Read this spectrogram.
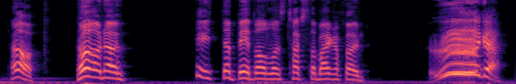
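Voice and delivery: loud, high panicked yelp; alarmed cry. Real, not acted. Bottle touches microphone.

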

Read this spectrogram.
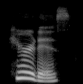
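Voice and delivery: ordinary delivery

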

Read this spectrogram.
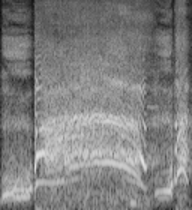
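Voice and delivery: loud, high sustained scream; imitated scream. Storyteller imitating his friend on the trip, high scream. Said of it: "stop screaming, for fuck's sake".

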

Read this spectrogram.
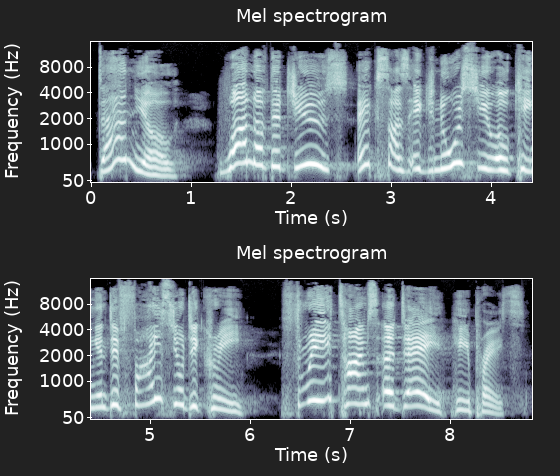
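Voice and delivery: high, loud tattling accusation; accusing conspirators. Acted. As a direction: gleefully tell on Daniel to the king.

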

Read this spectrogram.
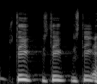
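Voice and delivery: repeated catchphrase in separate bursts; mock impersonator's routine; Ignacio Santos. Shown as a demonstration. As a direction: parody a one-word impersonation. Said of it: "hágame Ignacio Santos".

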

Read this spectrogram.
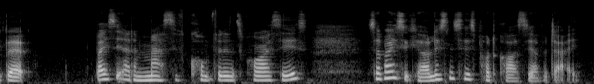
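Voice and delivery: ordinary talk, nothing marked

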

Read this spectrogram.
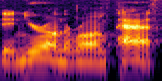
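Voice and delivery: normal talking voice

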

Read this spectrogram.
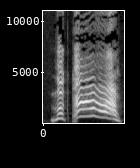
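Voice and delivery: sudden high-pitched yell to startle; playful scare shout. Pretend. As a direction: shout it high to make someone jump. Sneaking up to scare Charlotte.

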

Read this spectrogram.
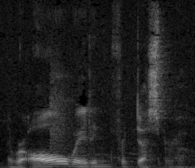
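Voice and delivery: ordinary delivery, nothing marked

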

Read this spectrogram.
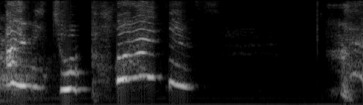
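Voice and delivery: very high, loud squeal, drawn out slowly; high-pitched cartoonish strain; frantic character voice. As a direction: squeal it slowly at the top of your voice. Acting out the story's character.

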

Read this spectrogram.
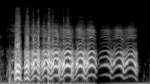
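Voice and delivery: high rapid-fire cackle; goofy laugh. Real, not acted. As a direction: laugh hard at your own joke. Laughs at own Star Trek joke.

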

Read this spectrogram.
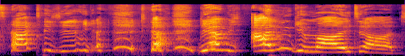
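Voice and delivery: laughing while answering; giggling through the words. Real, not acted. Friend laughing at painted face.

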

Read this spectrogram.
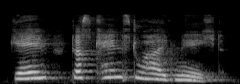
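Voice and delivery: high, slow, cooing comfort; sympathetic. Acted. Oda comforts the confused yeti, sympathetic. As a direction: soothe it as if to a small child. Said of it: "streichelte Icy mitfühlend den Kopf".

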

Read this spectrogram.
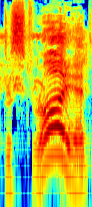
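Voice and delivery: shocked, loud cry of horror; horrified high shout of disbelief. Acted. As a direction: blurt it out aghast. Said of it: "she kinda has this horrified expression".

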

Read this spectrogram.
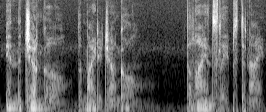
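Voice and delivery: unvoiced whisper of the lyric; whispered song lyric. Shown as a demonstration. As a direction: mouth the words on breath alone. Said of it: "and whisper it".

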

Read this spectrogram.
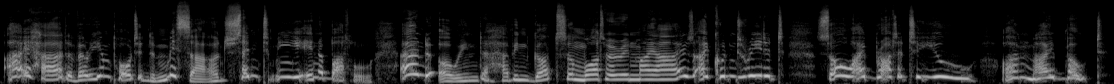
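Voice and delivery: very high-pitched bear voice; self-important small bear explaining himself; proud little bear. A narrator's reading.

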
